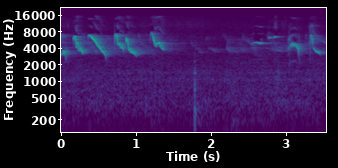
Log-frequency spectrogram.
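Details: Oriental white-eye song used as a master recording for training cage birds; quick series of high, thin, sweeping chirps and twitters, a rapid run of about five notes, a short pause, then softer twittering.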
